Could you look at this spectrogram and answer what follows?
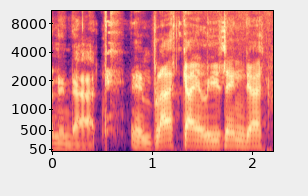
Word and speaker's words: Elysian: And Black Sky Elysian, that's right.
